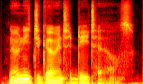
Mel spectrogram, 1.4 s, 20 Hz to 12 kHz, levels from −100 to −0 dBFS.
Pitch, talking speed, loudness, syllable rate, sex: 95 Hz, 250 wpm, -17 LUFS, 6.6 syllables/s, male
